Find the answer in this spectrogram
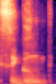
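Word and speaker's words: Şengün: I believe in Turkey the U is pronounced U, so it's like Sigund.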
